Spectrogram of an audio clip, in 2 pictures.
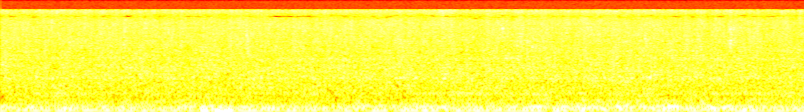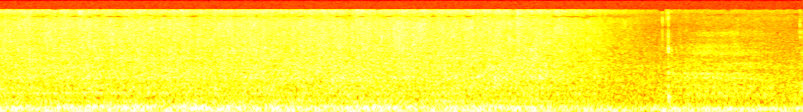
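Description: Faint steady outdoor background noise with a low rumble and no distinct tones. It drops quieter about seven seconds in.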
